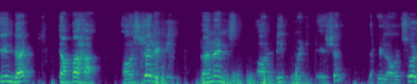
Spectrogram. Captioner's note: speaks in Hindi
